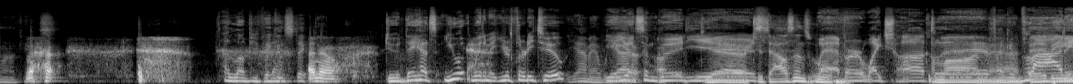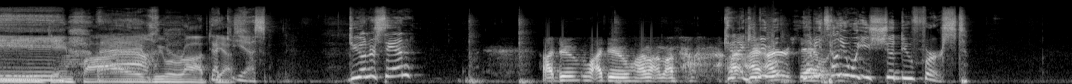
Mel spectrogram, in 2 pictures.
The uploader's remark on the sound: it's a phone call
